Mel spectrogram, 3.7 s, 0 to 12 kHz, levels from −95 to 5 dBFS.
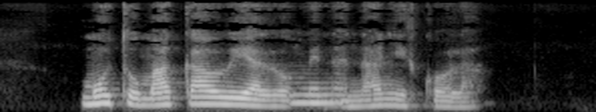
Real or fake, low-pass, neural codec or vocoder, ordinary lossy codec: fake; 10.8 kHz; codec, 24 kHz, 0.9 kbps, WavTokenizer, medium speech release version 2; MP3, 48 kbps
